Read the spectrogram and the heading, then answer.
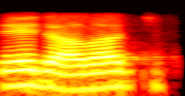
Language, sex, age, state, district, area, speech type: Sindhi, male, 18-30, Rajasthan, Ajmer, rural, conversation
